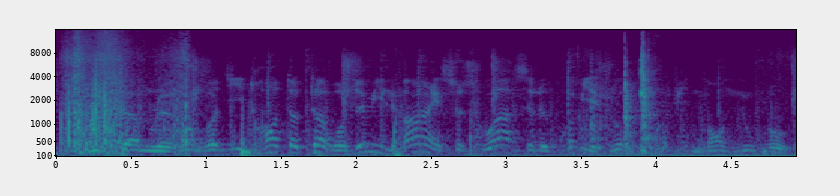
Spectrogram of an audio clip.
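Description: A man's voice: mid-range voice, animated, a little fast, loud music behind the voice. A man hosting a radio show, reading a scripted introduction. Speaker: radio host.

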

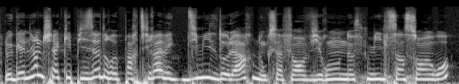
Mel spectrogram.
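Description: A woman's voice: a little high, fast, dark tone, slight background noise. A woman giving a casual podcast segment on cosplay, talking with many hesitations and restarts.

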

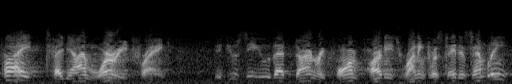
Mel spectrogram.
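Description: An actor playing a scheming, brusque political boss in a 1940s radio comedy, with an urgent, cynical manner. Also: male voice, on the high side, very animated, a little fast, slightly rough, heavily acted. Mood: worried, scheming. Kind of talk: 1940s radio sitcom acting. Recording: dull old 1940s radio recording, faint noise.

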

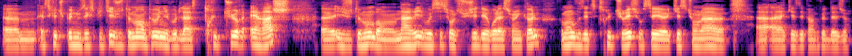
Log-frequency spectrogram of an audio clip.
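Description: A man hosts a podcast and interviews a guest in a loose, casual way. He hesitates often and repeats words, at a middle pitch for a man. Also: fairly even intonation, fast talker. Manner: hesitant, many fillers and repeated words when unscripted. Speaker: podcast host. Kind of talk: scripted intro, then casual interview.

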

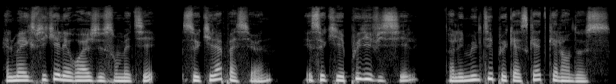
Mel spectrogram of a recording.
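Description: Soft-spoken woman hosting a podcast. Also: fairly low pitch, no echo, studio quality. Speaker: podcast host. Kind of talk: interview podcast. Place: café-restaurant in Paris.

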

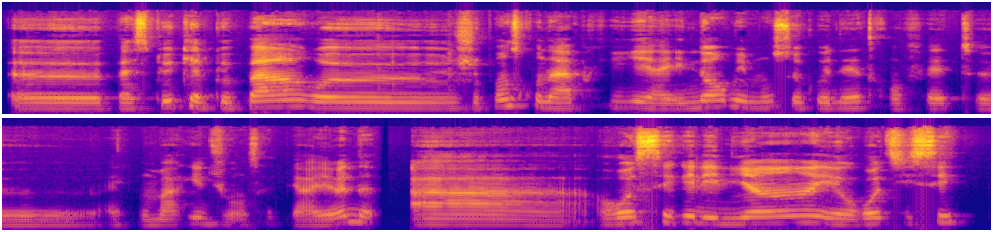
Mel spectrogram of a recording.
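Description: Low-voiced woman sharing her story, hesitant. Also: fairly even intonation, measured pace, few pauses, a bit bright. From Guadeloupe. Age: 30s. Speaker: podcast guest giving a personal testimony. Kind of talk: candid personal storytelling in conversation.

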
